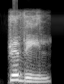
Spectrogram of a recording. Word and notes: prevail: Indian

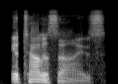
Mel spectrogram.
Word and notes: italicize: British English

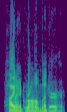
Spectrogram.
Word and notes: hygrometer: American English

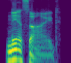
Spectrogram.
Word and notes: nearside: British English

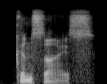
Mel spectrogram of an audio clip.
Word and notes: concise: British English

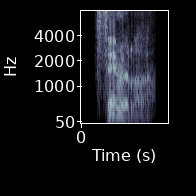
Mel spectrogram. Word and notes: ferula: British English

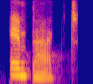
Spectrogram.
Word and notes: impact: Indian

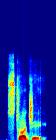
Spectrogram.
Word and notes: stodgy: Indian

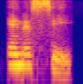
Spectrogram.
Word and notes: NSC: Indian

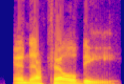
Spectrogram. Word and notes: Nfld: American English

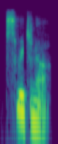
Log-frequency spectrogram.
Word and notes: sweetener: Indian

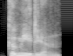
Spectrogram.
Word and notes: comedian: Indian

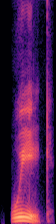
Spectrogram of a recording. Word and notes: weak: American English

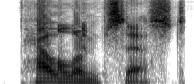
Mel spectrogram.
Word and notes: Palimpsest: American English

